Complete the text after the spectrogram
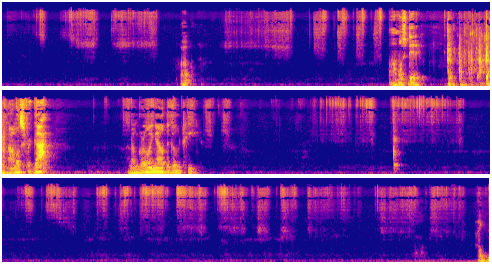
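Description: A razor scrapes through stubble in short, quiet strokes.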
